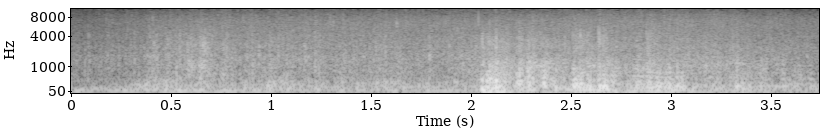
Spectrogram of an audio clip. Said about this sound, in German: Eiskalter Hagel prasselt auf sie herab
